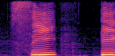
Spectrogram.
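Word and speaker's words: city: ठीक है, आई का ई, सी, टी का ट, और अंतिम में वाई आया, इसका उच्चारण भी ई के रूप में, तो क्या हो जाएगा?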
